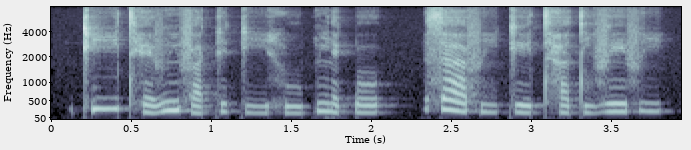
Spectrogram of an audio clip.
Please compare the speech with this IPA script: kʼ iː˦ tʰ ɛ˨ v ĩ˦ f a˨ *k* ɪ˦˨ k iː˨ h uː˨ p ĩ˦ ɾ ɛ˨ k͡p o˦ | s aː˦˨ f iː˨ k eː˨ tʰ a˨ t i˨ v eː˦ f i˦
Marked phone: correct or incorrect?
correct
